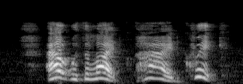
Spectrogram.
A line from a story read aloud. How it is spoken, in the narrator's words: cried John, taking command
